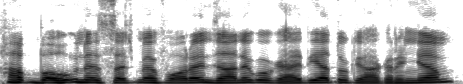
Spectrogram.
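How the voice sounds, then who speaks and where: A woman's voice: mid-range voice, steady tone, quick pace, darkish tone, no echo, studio quality, natural voice. A woman voicing a pretentious, grumbling middle-aged father-in-law in a comic cartoon story, showy and exasperated, dropping in English words. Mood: weary grumbling. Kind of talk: cartoon comedy story dialogue.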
